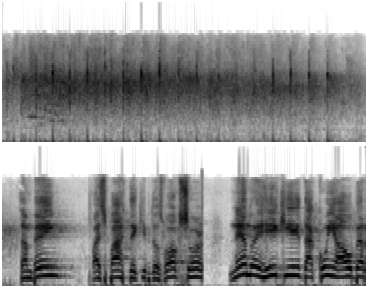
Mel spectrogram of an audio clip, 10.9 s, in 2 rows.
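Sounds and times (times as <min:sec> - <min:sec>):
audience applauding a panelist at a seminar: 0:00.0 - 0:05.8
speech: 0:05.7 - 0:10.9.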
